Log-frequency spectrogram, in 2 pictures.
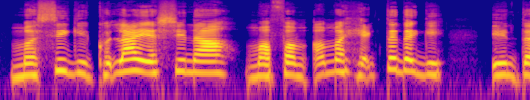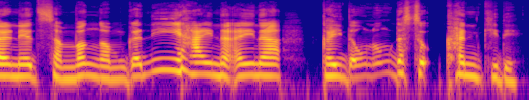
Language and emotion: Manipuri, surprised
